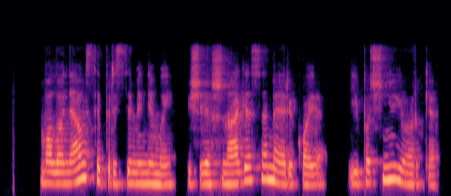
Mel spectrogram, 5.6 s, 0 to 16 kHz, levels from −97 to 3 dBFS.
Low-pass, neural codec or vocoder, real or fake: 7.2 kHz; codec, 16 kHz, 16 kbps, FreqCodec, smaller model; fake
